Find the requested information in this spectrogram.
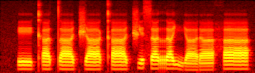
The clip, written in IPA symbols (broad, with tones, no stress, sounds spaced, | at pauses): eː˨ kʰ a˨ t aː˨ t͡ʃ aː˨ kʰ aː˨ t͡ʃ ɪ˦ s a˦ r a˦ ɲ aː˨ ɾ aː˨ h aː˦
